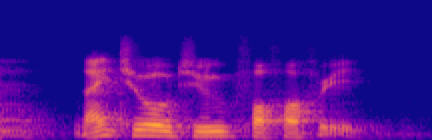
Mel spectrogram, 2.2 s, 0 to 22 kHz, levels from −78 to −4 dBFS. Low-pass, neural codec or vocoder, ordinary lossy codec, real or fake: none; codec, 16 kHz, about 1 kbps, DyCAST, with the encoder's durations; none; fake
